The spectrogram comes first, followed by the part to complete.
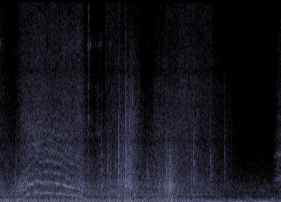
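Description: The zipper of a plastic dust-containment door is pulled open, with crinkling of the plastic sheeting. There is a sweeping rasp in the first second, then a couple of sharper rasps, and it goes quieter near the end.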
